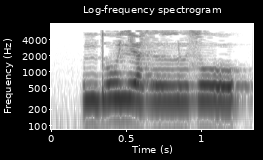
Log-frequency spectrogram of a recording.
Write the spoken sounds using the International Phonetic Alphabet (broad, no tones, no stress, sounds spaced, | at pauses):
n d o lʲ ɑ z lː ɯ z o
